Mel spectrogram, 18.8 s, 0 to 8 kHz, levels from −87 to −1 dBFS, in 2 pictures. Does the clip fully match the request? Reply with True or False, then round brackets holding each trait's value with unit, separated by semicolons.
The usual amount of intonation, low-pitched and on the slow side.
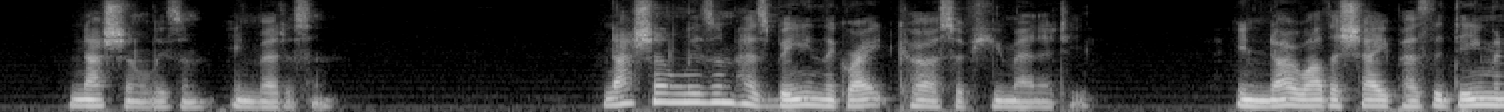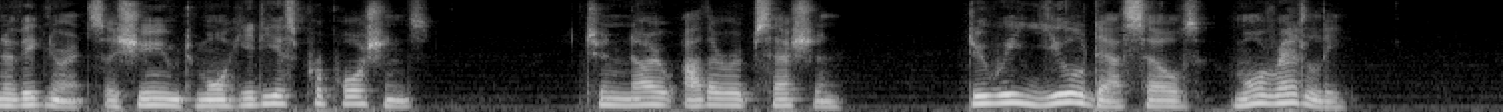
True (3.9 semitones; 120 Hz; 110 wpm)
